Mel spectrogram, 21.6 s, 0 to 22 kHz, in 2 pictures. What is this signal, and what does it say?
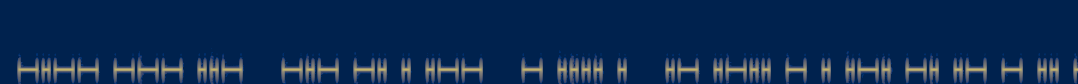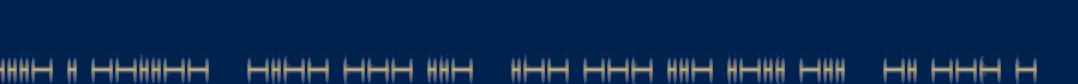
Morse code, heard as a keyed tone, about 21 wpm, 700 Hz. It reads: YOU KNEW THE ALTERNATIVE, YOU WOULD NOT
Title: Sentences from Top 1000 Words - Review Part 4 - 20wpm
